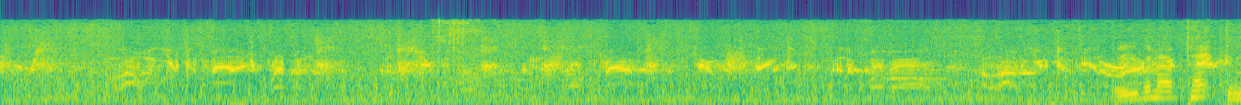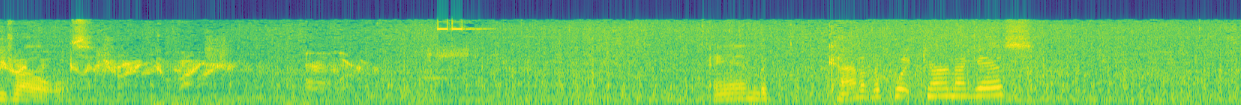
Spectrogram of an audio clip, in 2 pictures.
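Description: A man talks casually into a microphone.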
